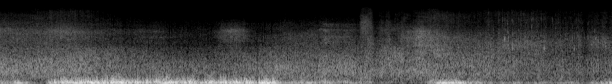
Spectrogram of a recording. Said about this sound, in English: Just wait for the waves.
